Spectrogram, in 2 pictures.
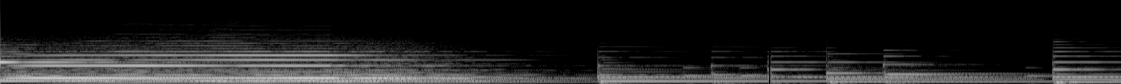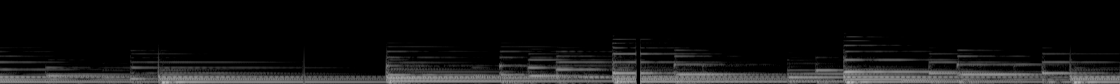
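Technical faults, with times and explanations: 7.69 to 17.62 s, block of digital silence: the sound drops to silence with no fade at 7.69 to 7.71 s (23 ms, which fits a 1024-sample buffer), at 14.24 s (15 ms), and at 17.57 to 17.62 s (46 ms, which fits a 2048-sample buffer). The buffers likely weren't filled in time. The shortest gap registers as a tick and the longest as a brief hole. Unlike a fade-out dropout or concealed packet loss, there's dead silence between two hard edges.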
